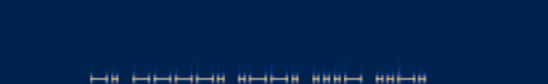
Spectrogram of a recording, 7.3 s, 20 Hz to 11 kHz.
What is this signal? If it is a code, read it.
Morse code, heard as a keyed tone, about 17 wpm, 700 Hz. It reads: N9PVF
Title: USA Call Signs - 5 Characters - Repeated 2x - 17wpm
